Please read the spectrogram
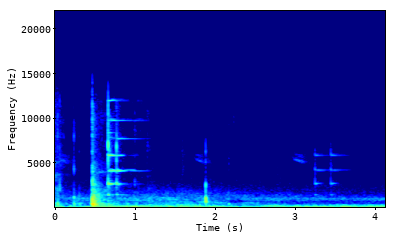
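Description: Faint handling of a steel bar: a light metallic clink about half a second in, ringing briefly, and a softer ring around three seconds in.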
